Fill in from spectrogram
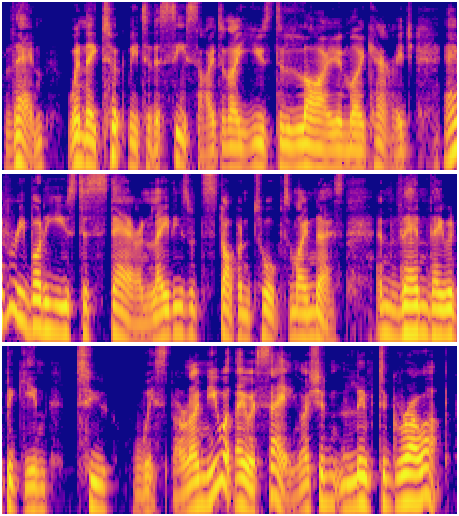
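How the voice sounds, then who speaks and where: A man's voice: fairly low pitch, lively intonation, normal speed, few pauses, lightly acted. A man voicing a sickly, haughty young boy from a storybook, brooding and earnest in manner. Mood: brooding, defiant. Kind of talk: storybook character reading.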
